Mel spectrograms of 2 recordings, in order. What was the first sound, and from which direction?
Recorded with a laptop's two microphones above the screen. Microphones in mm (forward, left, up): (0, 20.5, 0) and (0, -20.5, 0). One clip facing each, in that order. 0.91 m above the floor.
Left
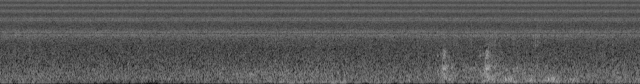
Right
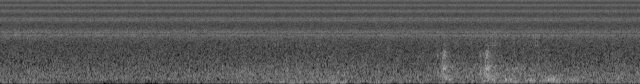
Only background noise.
